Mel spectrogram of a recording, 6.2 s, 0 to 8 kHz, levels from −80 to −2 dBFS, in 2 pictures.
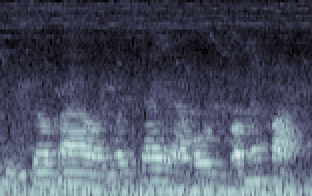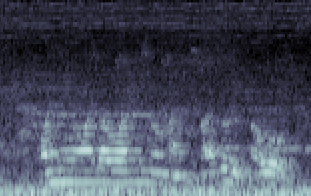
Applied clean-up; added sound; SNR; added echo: none; Insect; 5 dB; reverberation time 0.6 s.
